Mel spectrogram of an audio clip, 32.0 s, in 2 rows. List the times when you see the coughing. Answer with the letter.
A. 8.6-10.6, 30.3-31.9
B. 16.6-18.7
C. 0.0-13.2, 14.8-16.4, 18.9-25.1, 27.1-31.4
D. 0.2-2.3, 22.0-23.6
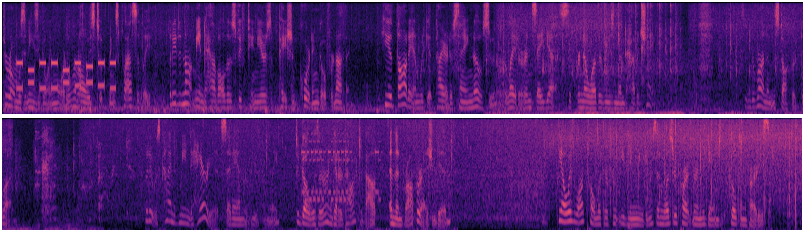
B.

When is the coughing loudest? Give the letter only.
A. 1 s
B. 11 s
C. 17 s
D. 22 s
C.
